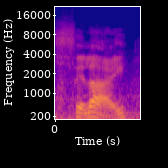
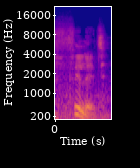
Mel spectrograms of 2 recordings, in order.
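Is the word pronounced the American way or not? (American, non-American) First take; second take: American; non-American. First: The word is said the American way. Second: The word is said in a non-American way.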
